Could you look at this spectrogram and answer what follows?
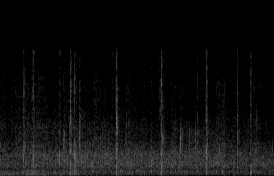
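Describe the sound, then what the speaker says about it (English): Crowd applause for a National Association president at an event introducing Alabama A&M's new head football coach, a steady wash of many hands clapping, somewhat distant and soft, no voices heard. "Give him a round of applause."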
